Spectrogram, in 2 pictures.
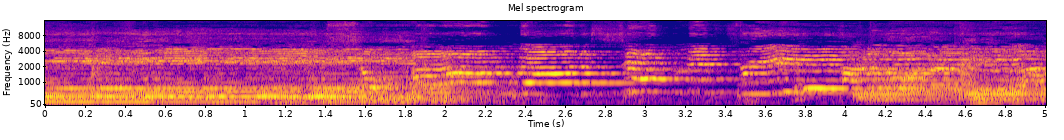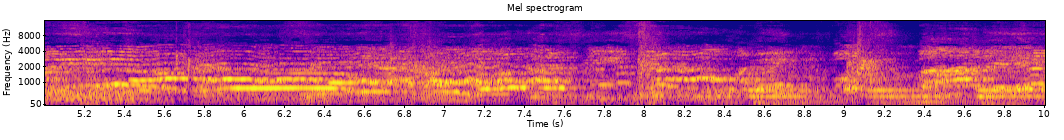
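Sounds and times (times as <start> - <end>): women singing high notes: 1.8 - 8.8.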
